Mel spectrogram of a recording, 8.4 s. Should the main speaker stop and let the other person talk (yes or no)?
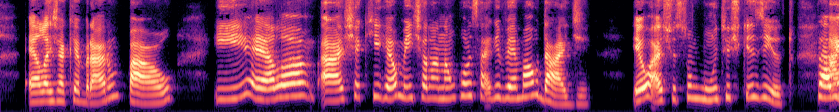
yes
